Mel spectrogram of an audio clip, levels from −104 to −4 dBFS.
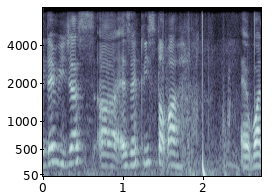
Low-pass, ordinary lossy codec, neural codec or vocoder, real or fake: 7.2 kHz; none; none; real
